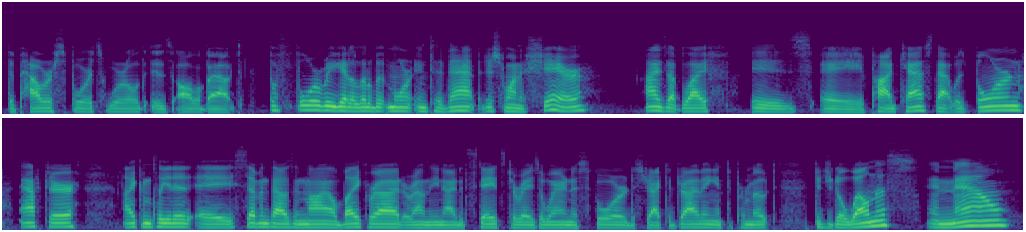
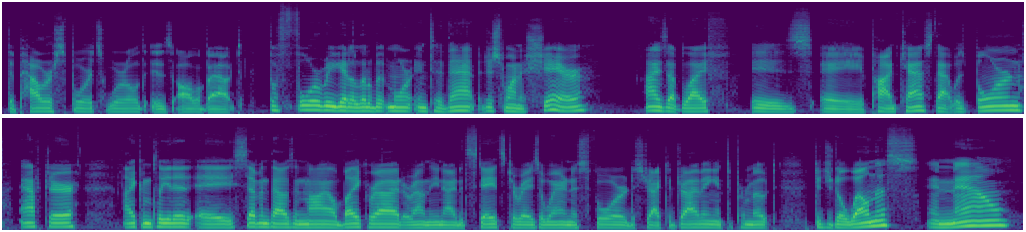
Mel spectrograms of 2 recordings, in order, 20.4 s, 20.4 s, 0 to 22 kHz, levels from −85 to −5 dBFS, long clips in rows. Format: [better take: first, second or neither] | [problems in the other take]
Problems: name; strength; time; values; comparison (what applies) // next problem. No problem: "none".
second | muffled; very; fading above 2 kHz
